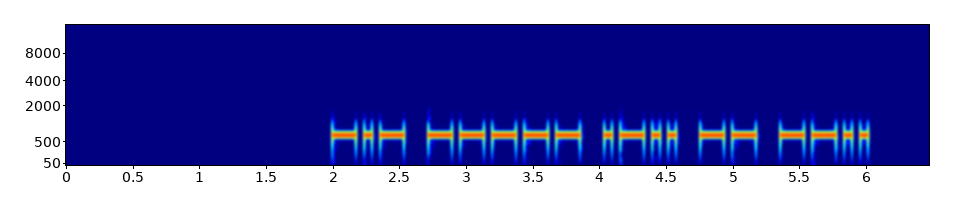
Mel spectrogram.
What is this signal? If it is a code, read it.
Morse code, heard as a keyed tone, about 20 wpm, 700 Hz. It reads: K0LMZ
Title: USA Call Signs - 5 Characters - Repeated 3x - 20wpm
